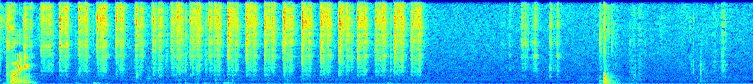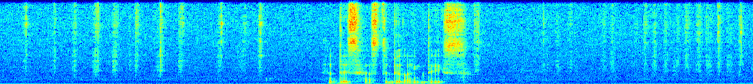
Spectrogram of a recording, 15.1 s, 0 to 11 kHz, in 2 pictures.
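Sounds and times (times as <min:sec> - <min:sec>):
single knock: 0:06.0 - 0:06.3
brush scrubbing: 0:13.0 - 0:15.0.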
